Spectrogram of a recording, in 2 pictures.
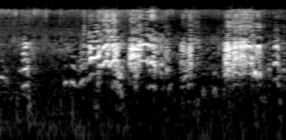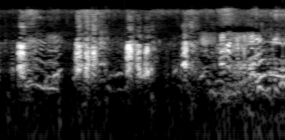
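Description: A pit bull gives a run of short, hoarse, honking calls, irregular and close together, oddly like a duck's quack; a man's voice is heard now and then.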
